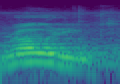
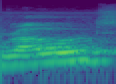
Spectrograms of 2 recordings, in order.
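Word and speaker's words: Rhodes: happening and contamination question uh now you said Roadies is that roads the island I mispronounced this yeah and it's very interesting because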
